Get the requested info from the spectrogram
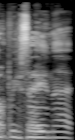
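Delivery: play-acted yelled scolding, high and loud. Retelling how the mom answered: imitating someone yelling. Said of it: "yelled at me".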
